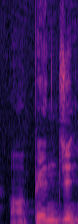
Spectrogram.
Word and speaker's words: Benzene: 여기 보시면 벤젠이라는 거, 벤진, 영어식 발음은 이제 벤진이라고 하는데, 벤젠. 플라스틱이라든지 어떤 세제, 화학제품 생산에 사용되는 가연성 액체입니다. 그래서 이 벤진이 디스커버리, 벤젠의 발견이죠.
